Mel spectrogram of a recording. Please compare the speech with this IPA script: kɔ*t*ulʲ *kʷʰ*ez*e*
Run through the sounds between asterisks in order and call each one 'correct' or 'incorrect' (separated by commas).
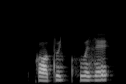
correct, correct, correct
